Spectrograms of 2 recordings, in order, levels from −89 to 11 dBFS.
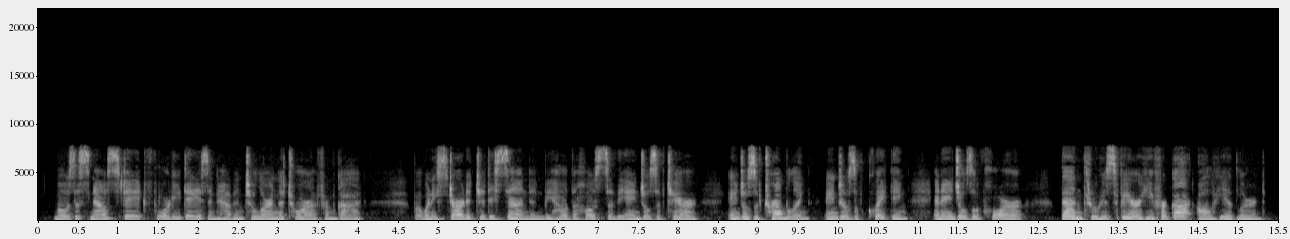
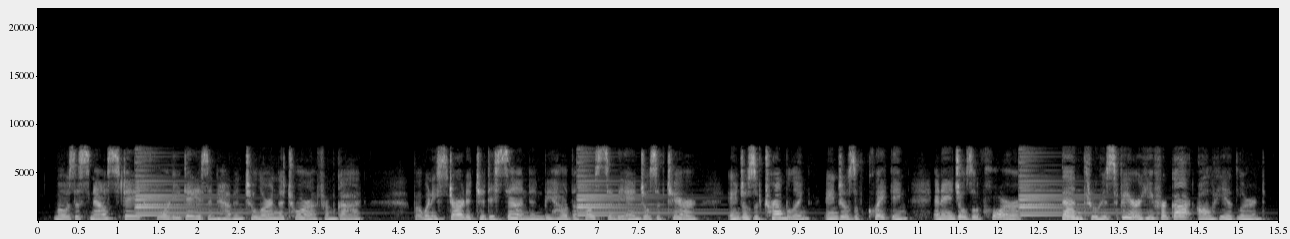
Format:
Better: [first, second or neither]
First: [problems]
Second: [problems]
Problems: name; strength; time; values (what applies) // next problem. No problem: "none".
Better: first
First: none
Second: background sound (Gong); 11 dB below the speech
